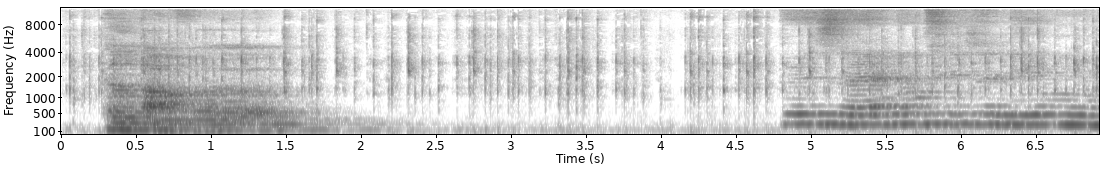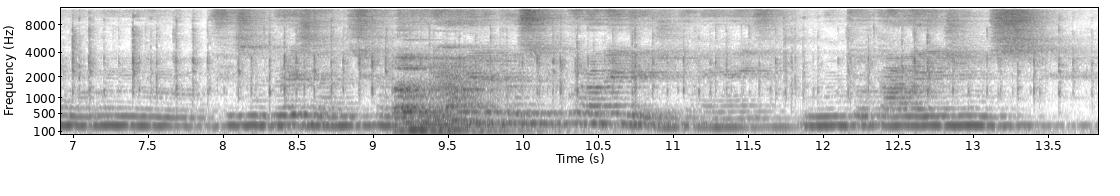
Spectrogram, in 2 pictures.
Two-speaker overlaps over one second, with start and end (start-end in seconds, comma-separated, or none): none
